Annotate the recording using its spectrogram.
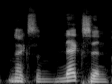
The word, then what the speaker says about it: Nexon: Nexon. I would pronounce it Nexon.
